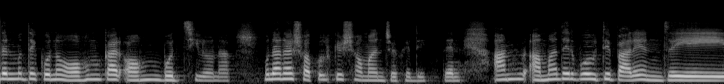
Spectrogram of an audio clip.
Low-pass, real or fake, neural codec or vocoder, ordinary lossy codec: none; fake; codec, 16 kHz, 0.5 kbps, X-Codec, HuBERT features, trained on LibriSpeech; none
